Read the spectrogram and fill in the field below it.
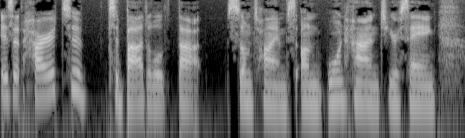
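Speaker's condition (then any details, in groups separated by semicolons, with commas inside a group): No condition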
